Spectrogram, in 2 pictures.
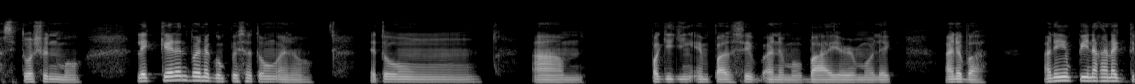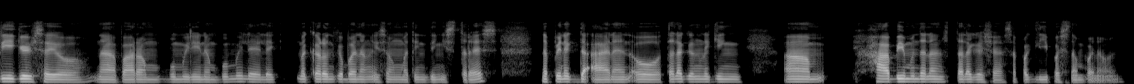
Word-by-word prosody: sitwasyon 125 +1 -1
mo, 110 -1 -4 0.5
like 155 +1 +4
kailan 195 +2 +6
ba 185 - +6
nag-umpisa 145 -4 +1
itong 125 -1 -1
ano, 110 -1 -4 0.6
itong, 120 0 0 1.3
um, 105 0 +2 0.9
pagiging 120 -1 0
impulsive 115 0 0
ano 115 -1 +1
mo, 105 0 -4
buyer 110 -1 +2
mo 110 0 -4
like 110 -1 -3 0.5
ano 130 +1 +5
ba? 105 -1 -1 0.5
Ano 145 +4 +4
yung 175 0 +6
pinaka 170 -1 +5
nag-trigger 135 -4 +4
sa'yo 115 +1 0
na 115 -3 0
parang 110 +1 -1
bumili 115 0 -3
ng 110 -1 -5
bumili, 125 0 -3
like 115 0 -5 0.2
nagkaroon 125 0 +1
ka 125 - -2
ba 120 - +2
ng 115 0 -3
isang 115 +1 -5
matinding 115 0 -5
stress - - -3 0.4
na - - +3
pinagdaanan 115 -3 +1
o 115 0 +1
talagang 125 0 0
naging, 120 -1 -3 0.5
um, 125 -1 +3 0.5
hobby 130 0 +6
mo 130 - +1
nalang 125 -2 +1
talaga 120 -1 0
siya 105 0 -5
sa 105 - -11
paglipas 115 -1 -6
ng 105 - -3
panahon? 120 - -8
120 Hz, 135 wpm, -25 LUFS, 110-130 Hz, 1.3 s, kailan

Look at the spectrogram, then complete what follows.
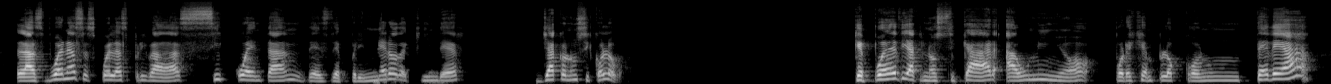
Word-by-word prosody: las 170 0 +6
buenas 240 +7 +2
escuelas 205 -2 -2
privadas 180 -2 -2
sí 235 0 -4
cuentan 195 -2 -1
desde 150 -3 -4
primero 180 +10 -3
de - - -5
kínder, 185 +2 -5 0.7
ya 215 +11 +2
con 215 -1 -1
un 220 - -5
psicólogo. 225 - -4 2.3
Que 205 - +8
puede 225 +6 +6
diagnosticar 185 -3 +1
a 180 0 +4
un 210 +4 -3
niño, 195 -5 -5
por 175 0 +1
ejemplo, 180 0 -4
con 170 +1 -2
un 185 -1 -9
TDA 250 - +4
190 Hz, 115 wpm, -22 LUFS, 175-220 Hz, 2.3 s, Que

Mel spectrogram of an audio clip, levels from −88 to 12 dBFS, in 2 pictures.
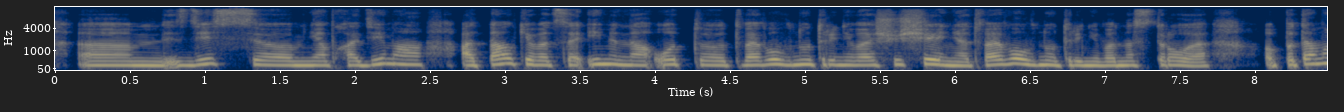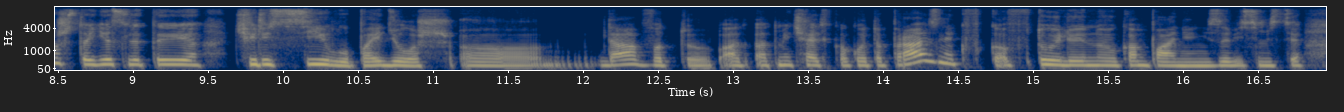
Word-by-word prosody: э, - - -9
м, 180 -1 0
здесь, 215 +10 -3
о, 195 -3 -1
необходимо 185 +5 -1 0.2
отталкиваться 215 0 +1
именно 215 -5 +1
от, 220 -1 -4
о, 185 -2 -3
твоего 190 +5 +1
внутреннего 210 -1 0
ощущения, 195 -1 +2
твоего 215 +8 +3
внутреннего 180 -4 0
настроя. 175 -2 -2 0.3
Потому 240 +9 0
что 220 - 0
если 215 0 +3
ты 210 -1 +3 0.2
через 220 -3 +3
силу 215 -8 +4
пойдешь, 170 -1 0
э, - - -11
м, 165 - -4 0.2
да, 200 +5 +2
вот, 180 - -5
о, 85 0 -4
от 170 - -3
отмечать 185 -1 -2
какой-то 175 0 -4
праздник 250 - +3
в - - -19
ко - - -4
в 175 - -18
ту 220 - +5
илиную 185 -2 +1
компанию, 170 -2 +1
не 160 - +1
зависимости, 170 0 -3
185 Hz, 140 wpm, -24 LUFS, 175-215 Hz, 0.3 s, ту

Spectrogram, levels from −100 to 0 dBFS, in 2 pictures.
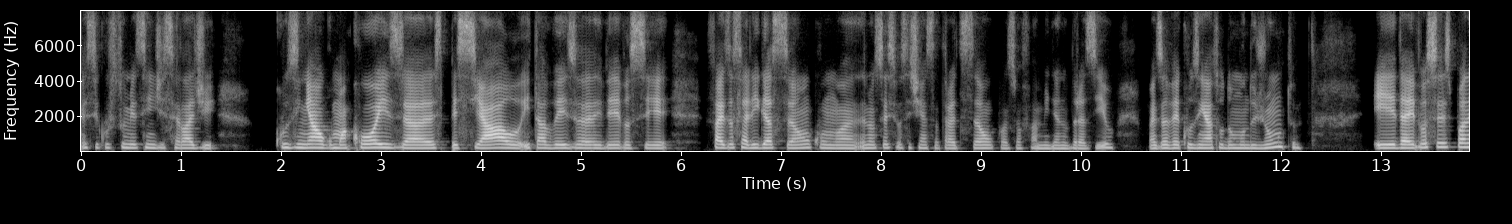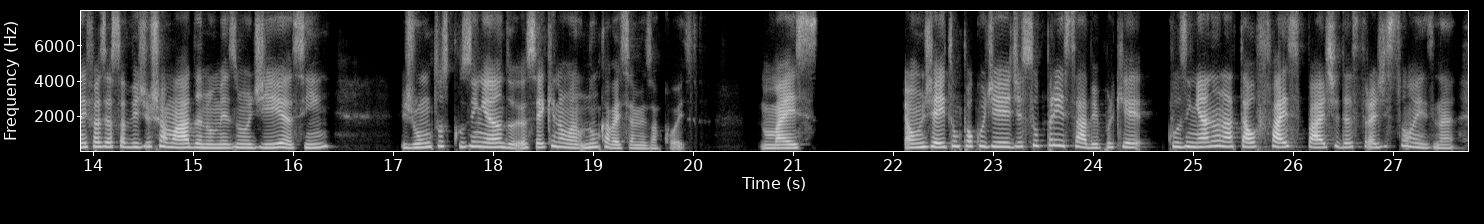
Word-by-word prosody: esse 205 -1 -7
costume 205 0 -5
assim 200 0 -5
de, 195 - -7
sei 190 - -6
lá, 185 0 +2
de 175 -1 -7 0.6
cozinhar 205 -1 +3
alguma 190 -1 +1
coisa 200 -3 +3
especial 185 +1 +4
e - - -2
talvez 190 0 -2
a 185 -1 0
ideia 180 0 -2
de 180 - -5
você 175 -1 -3 0.4
faz 200 -1 +3
essa 205 +1 0
ligação 195 0 -1
com 185 -3 -6
a 175 -1 -2
eu - - -5
não 185 - -4
sei 195 +1 -4
se 205 - -7
você 195 +2 -11
tinha 185 - -5
essa 180 -1 -6
tradição 180 +1 -4
com 180 - -16
a - - -8
sua 175 0 -8
família 170 -1 -7
no 165 - -7
Brasil, 160 - -5 0.3
mas 175 +1 -2
a 185 - +2
ver 185 0 0
cozinhar 185 -1 0
todo 185 -1 -5
mundo 185 0 -4
junto, 205 +4 -4 0.7
e 195 +1 +4
daí 195 0 +6
vocês 235 +3 0
podem 235 0 +2
fazer 255 -1 +1
essa 255 +1 0
videochamada 235 -3 +3
no 200 - -1
mesmo 205 +1 -1
dia 210 +1 +1
assim, 205 +6 -3 0.7
juntos 230 +8 -1
cozinhando, 250 -6 +1
eu - - -2
sei 225 +1 +2
que 280 +4 -3
não 235 -4 0
é 200 - -1
nunca 230 +4 -1
vai 190 - +1
ser 185 0 -6
a - - -4
mesma 170 -1 -6
coisa. 460 - -12 0.7
Mas, 190 +1 +2 0.9
é - - +3
um 230 +3 +2
jeito 250 +2 +3
um 280 - -1
pouco 285 -1 -1
de 255 -1 +2
de 260 +1 -3
suprir 315 +2 -1
sabe, 230 -9 +1
porque 230 +1 -3 0.2
cozinhar 255 -1 +2
no 295 - +1
Natal 260 -2 +3
faz 255 -2 +4
parte 240 +2 +2
das 230 +2 -4
tradições, 245 -2 -4
né. 185 0 -5
205 Hz, 185 wpm, -22 LUFS, 185-240 Hz, 0.9 s, daí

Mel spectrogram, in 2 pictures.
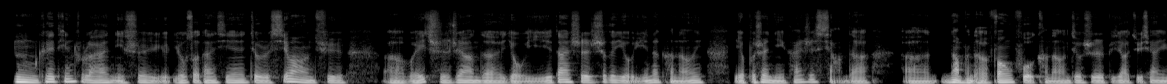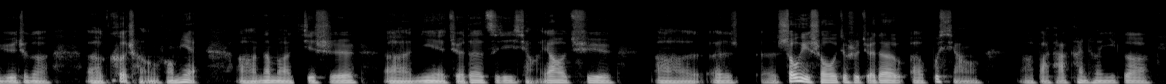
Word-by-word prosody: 嗯。 110 -3 +7
可 125 - +1
以 120 - +6
听 130 +2 +1
出 135 -5 -1
来 95 -1 +2
你 85 -5 +1
是 85 +2 -1
有 80 +2 -2
有 85 +1 +1
所 90 - +1
担 85 +2 +2
心， 95 +1 +1
就 90 -2 +2
是 80 - +1
希 80 - -1
望 105 -8 +4
去， 85 0 -1 0.4
呃 75 -2 -1
维 80 +7 +2
持 90 -7 -3
这 95 - 0
样 90 -2 +4
的 80 -2 +2
友 70 -2 0
谊， 70 +4 0
但 110 +2 +3
是 100 -3 +1
这 95 +3 -3
个 100 - +1
友 85 -4 +1
谊 75 +2 -1
呢， 95 +3 +3
可 95 - -4
能 80 +6 +2 0.3
也 - - +2
不 - - -2
是 105 - +4
你 80 -3 +3
一 - - 0
开 100 +7 -2
始 110 0 -1
想 110 - -6
的， 75 +1 -1 0.3
呃， 70 -2 0
那 100 0 +5
么 85 -1 +3
地 75 -2 +2
丰 100 +6 +5
富。 105 - +3
可 - - -5
能 75 +2 0
就 90 +2 0
是 85 -2 +1
比 - - -9
较 80 -3 +1
局 - - -4
限 80 -3 0
于 75 +2 0
这 80 +2 -4
个， 75 -2 -2 0.3
呃， 75 -2 -1
课 - - -1
程 - - -5
方 80 +1 -1
面， 100 0 +1 0.3
啊， 75 -1 -2
那 85 +3 +1
么 80 -2 +1
其 80 - -3
实， 80 +2 0 0.3
呃， 75 -1 0
你 80 +3 +1
也 75 -2 +3
觉 75 -1 -2
得 95 0 +1
自 90 +1 -6
己 85 0 -2
想 - - -7
要 90 0 +2
去， 85 -2 -1 0.4
呃 80 - -4 0.4
呃 80 - -2 0.4
呃， 85 -1 -8
收 150 - +5
一 125 - +6
收。 95 -1 +3
就 100 +2 -1
是 90 -2 0
觉 80 0 -1
得， 90 -1 +3
呃， 80 -2 -3
不 125 - -4
想， 80 - -7 0.4
呃， 75 - -9
把 75 0 -6
它 80 -1 -5
看 85 +2 -4
成 80 0 -3
一 80 0 -3
个， 80 -2 -3
85 Hz, 260 characters per minute, -23 LUFS, 80-95 Hz, 0.4 s, 嗯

